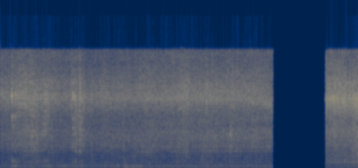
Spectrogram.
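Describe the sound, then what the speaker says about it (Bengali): Onion and garlic sizzling in hot oil for a dried Bombay duck curry, a steady bright frying hiss with occasional stirring scrapes, briefly cut by a gap of silence. "ভালো করে একটু ভেজে নিব।"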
